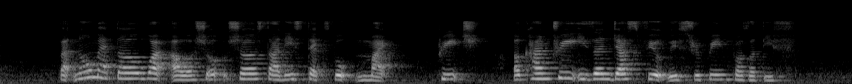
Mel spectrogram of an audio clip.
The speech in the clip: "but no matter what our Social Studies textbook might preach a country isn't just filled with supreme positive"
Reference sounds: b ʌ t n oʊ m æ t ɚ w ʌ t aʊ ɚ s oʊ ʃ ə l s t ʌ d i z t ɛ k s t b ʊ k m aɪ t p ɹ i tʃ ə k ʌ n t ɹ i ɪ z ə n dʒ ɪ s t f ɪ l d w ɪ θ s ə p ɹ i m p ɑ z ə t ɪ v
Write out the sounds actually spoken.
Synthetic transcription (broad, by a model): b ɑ t n oʊ m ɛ t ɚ w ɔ t aʊ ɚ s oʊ ʃ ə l s t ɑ d i s t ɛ k s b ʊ k m aɪ t p ɹ i tʃ ə k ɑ n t ɹ i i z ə n dʒ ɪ s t f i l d w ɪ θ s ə p i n p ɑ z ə t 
